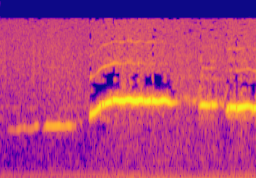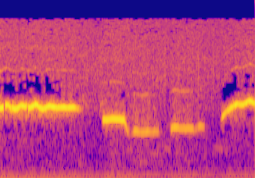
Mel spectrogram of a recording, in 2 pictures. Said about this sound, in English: Hey, what do you want to whistle that a tune for?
